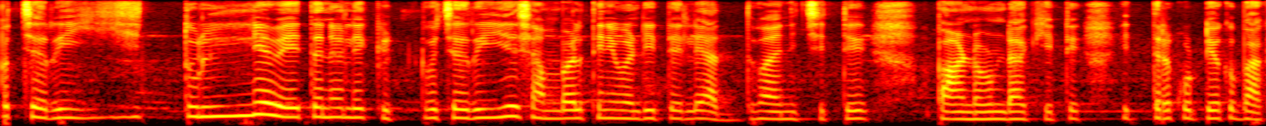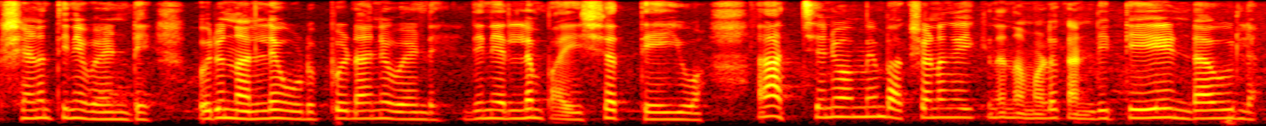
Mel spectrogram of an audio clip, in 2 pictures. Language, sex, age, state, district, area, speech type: Malayalam, female, 45-60, Kerala, Kasaragod, rural, spontaneous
